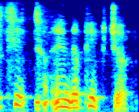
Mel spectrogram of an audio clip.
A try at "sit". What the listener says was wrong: Let's go to the word sit instead of see, seat. Okay, let's use the short I here. Sit.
